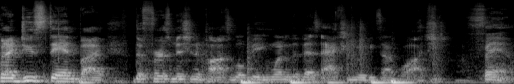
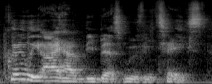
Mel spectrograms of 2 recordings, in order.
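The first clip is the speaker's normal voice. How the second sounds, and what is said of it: Sarcastic delivery. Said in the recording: “I say that very sarcastically,”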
